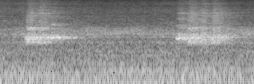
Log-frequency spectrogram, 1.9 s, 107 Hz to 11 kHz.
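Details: 2002 Toyota Hilux idling with two short high squeals about a second apart as steering wheel turns; power steering belt slipping on pulley.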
